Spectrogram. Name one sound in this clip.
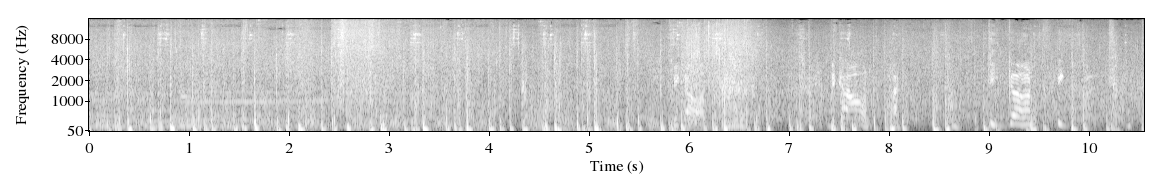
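A horse gallops over grass.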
